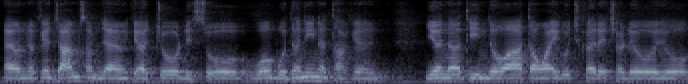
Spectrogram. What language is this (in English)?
Sindhi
